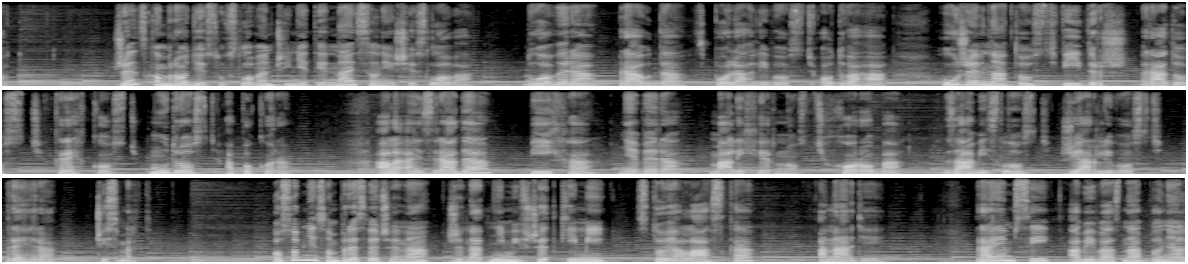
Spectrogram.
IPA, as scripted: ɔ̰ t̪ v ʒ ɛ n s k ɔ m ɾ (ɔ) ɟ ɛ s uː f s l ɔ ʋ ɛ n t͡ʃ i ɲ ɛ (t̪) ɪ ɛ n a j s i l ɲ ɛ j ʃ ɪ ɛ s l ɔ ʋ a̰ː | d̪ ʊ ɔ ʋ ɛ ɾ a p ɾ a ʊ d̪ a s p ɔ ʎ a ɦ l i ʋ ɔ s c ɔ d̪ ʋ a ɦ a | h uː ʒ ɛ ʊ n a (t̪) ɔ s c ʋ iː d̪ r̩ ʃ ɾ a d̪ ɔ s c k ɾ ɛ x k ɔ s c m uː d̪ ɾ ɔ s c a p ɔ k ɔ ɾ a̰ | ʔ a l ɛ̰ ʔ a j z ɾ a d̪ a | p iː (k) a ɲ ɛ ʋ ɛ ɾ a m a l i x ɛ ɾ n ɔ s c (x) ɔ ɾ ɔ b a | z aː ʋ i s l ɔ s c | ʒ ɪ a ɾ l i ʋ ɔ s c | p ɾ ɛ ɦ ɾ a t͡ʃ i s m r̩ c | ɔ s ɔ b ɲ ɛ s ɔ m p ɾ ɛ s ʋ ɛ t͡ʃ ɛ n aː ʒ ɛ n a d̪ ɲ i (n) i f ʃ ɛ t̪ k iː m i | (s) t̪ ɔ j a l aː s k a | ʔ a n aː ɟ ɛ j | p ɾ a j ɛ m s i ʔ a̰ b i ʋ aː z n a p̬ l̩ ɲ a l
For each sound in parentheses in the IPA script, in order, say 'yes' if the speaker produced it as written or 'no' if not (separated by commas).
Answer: yes, yes, yes, no, yes, no, yes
